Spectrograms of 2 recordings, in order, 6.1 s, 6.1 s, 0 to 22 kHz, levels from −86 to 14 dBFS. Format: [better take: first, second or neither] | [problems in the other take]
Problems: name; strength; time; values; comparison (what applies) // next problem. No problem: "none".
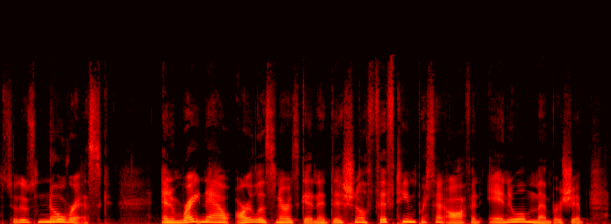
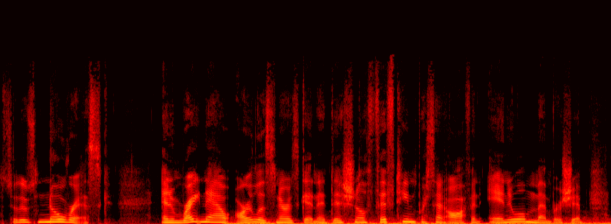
first | low rumble; faint; from 2 s on; 20 dB below the speech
